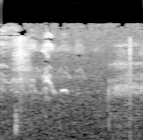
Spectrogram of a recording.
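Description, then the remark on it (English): A chicken squawks and clucks in a few short, raspy bursts over a brief stretch, fairly quiet, with no one talking. “So we're gone, and there's no Gambus, so chicken noise, whatever.”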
